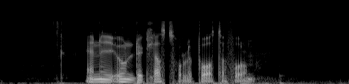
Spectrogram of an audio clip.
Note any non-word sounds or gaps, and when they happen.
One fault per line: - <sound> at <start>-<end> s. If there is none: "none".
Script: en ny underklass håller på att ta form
- dropout at 1.6-1.7 s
